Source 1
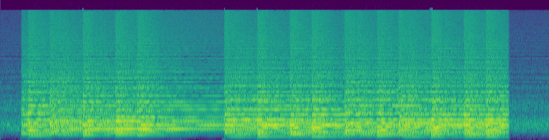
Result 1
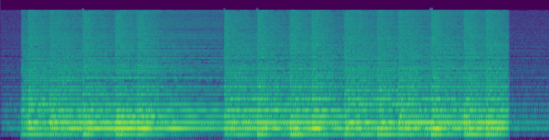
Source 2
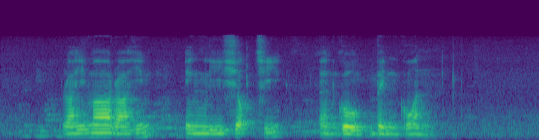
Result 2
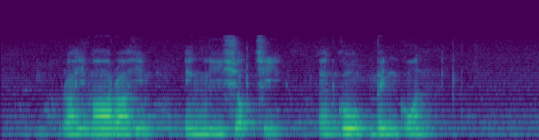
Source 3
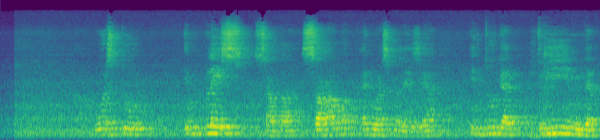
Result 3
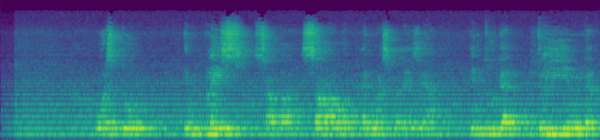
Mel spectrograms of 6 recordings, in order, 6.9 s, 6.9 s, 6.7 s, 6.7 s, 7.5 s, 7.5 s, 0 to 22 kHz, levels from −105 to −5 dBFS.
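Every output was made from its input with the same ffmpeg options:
-af "adynamicequalizer=threshold=0.0447:dfrequency=370:dqfactor=0.73:tfrequency=370:tqfactor=0.73:attack=5:release=100:ratio=0.375:range=2:mode=boostabove:tftype=bell,afftfilt=real='hypot(re,im)*cos(PI*b)':imag='0':win_size=1024:overlap=0.75,volume=-4dB"

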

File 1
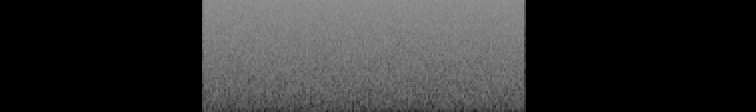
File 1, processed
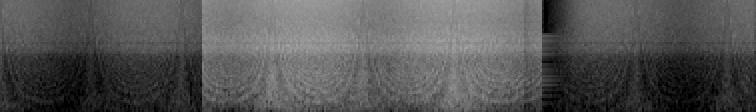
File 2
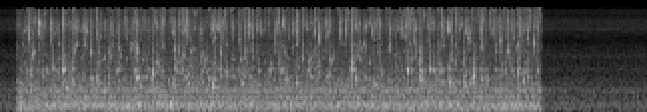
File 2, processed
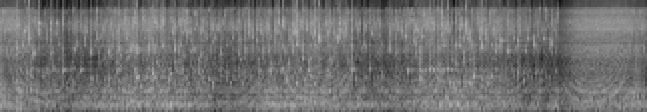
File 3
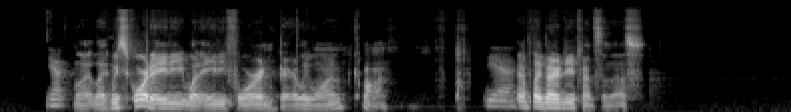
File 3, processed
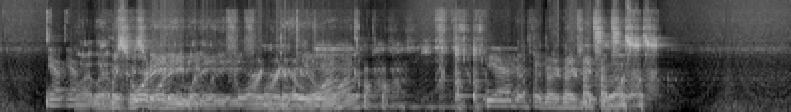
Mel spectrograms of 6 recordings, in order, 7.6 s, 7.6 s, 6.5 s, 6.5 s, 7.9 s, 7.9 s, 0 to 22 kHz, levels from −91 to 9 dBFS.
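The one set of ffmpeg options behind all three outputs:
-filter_complex "[0:a]aphaser=in_gain=1:out_gain=1:delay=3.5:decay=0.57:speed=1.1:type=sinusoidal,bandreject=f=5.2k:w=19,asplit=2[a][b];[b]aecho=0:1:173:0.473[c];[a][c]amix=inputs=2:normalize=0,acompressor=threshold=-42dB:ratio=2.5,highshelf=f=8.9k:g=9,acrossover=split=200|1700|5800[d][e][f][g];[d]acompressor=threshold=-59dB:ratio=4[h];[e]acompressor=threshold=-51dB:ratio=4[i];[f]acompressor=threshold=-58dB:ratio=4[j];[g]acompressor=threshold=-57dB:ratio=4[k];[h][i][j][k]amix=inputs=4:normalize=0,equalizer=f=4.9k:w=0.55:g=9,bandreject=f=238.2:t=h:w=4,bandreject=f=476.4:t=h:w=4,bandreject=f=714.6:t=h:w=4,bandreject=f=952.8:t=h:w=4,bandreject=f=1.191k:t=h:w=4,bandreject=f=1.4292k:t=h:w=4,bandreject=f=1.6674k:t=h:w=4,bandreject=f=1.9056k:t=h:w=4,bandreject=f=2.1438k:t=h:w=4,bandreject=f=2.382k:t=h:w=4,bandreject=f=2.6202k:t=h:w=4,bandreject=f=2.8584k:t=h:w=4,bandreject=f=3.0966k:t=h:w=4,bandreject=f=3.3348k:t=h:w=4,bandreject=f=3.573k:t=h:w=4,bandreject=f=3.8112k:t=h:w=4,bandreject=f=4.0494k:t=h:w=4,bandreject=f=4.2876k:t=h:w=4,bandreject=f=4.5258k:t=h:w=4,bandreject=f=4.764k:t=h:w=4,bandreject=f=5.0022k:t=h:w=4,bandreject=f=5.2404k:t=h:w=4,bandreject=f=5.4786k:t=h:w=4,bandreject=f=5.7168k:t=h:w=4,bandreject=f=5.955k:t=h:w=4,bandreject=f=6.1932k:t=h:w=4,bandreject=f=6.4314k:t=h:w=4,bandreject=f=6.6696k:t=h:w=4,bandreject=f=6.9078k:t=h:w=4,tremolo=f=0.66:d=0.69,highpass=f=80:p=1,aeval=exprs='0.106*sin(PI/2*6.31*val(0)/0.106)':c=same,aexciter=amount=2.2:drive=8.6:freq=4.2k,volume=1.5dB"

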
